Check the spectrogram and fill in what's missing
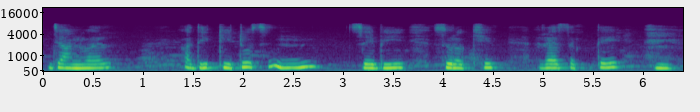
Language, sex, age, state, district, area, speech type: Hindi, female, 30-45, Uttar Pradesh, Lucknow, rural, spontaneous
